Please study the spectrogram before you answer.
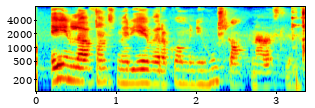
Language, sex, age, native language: Icelandic, other, 14, Icelandic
